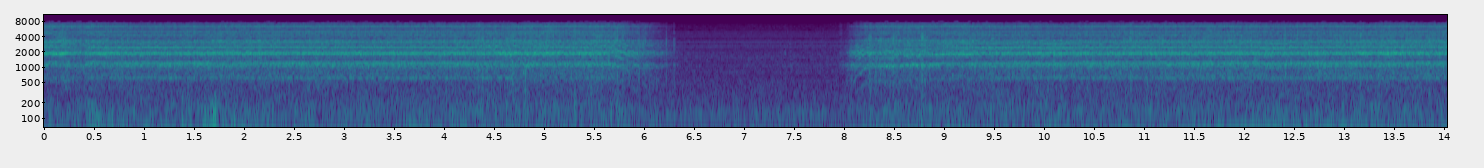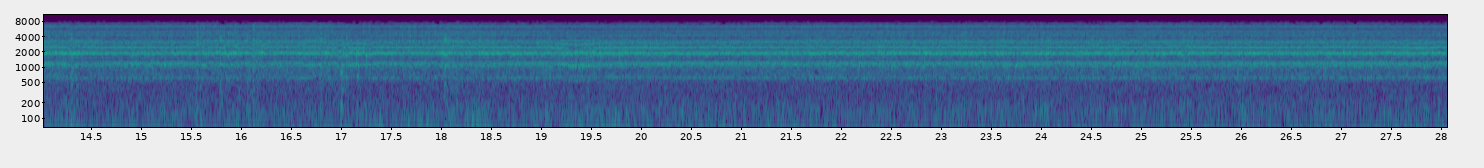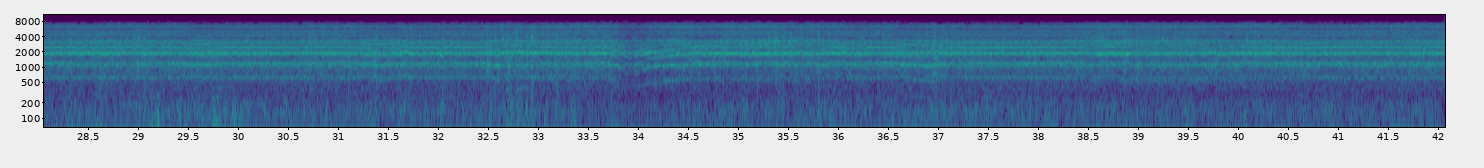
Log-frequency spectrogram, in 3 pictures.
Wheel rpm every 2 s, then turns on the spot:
160, 160, 140, 10, 130, 160, 160, 160, 160, 160, 160, 160, 160, 160, 160, 160, 150, 140, 160, 160, 160.
none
